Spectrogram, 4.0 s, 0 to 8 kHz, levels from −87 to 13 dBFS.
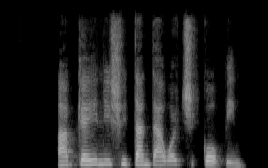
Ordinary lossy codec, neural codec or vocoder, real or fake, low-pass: AAC, 48 kbps; codec, 16 kHz, 0.5 kbps, X-Codec, WavLM features, trained on Multilingual LibriSpeech; fake; 7.2 kHz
